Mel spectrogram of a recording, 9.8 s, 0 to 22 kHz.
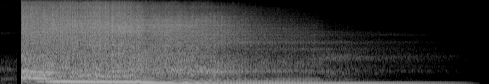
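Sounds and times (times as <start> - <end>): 
very loud modified diesel engine: 0.4 - 8.6.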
